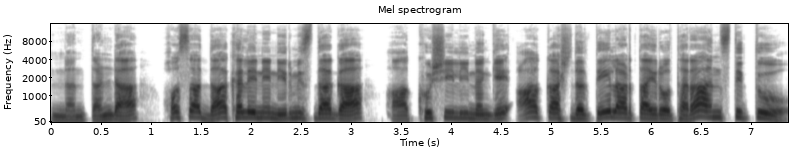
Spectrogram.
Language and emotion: Kannada, happy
